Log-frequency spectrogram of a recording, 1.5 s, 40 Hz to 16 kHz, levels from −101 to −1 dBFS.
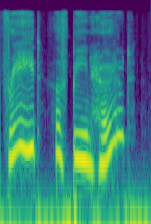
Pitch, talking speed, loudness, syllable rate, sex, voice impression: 270 Hz, 160 wpm, -15 LUFS, 4.0 syllables/s, female, feminine, slightly adult-like, clear, slightly fluent, slightly intellectual, slightly sharp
